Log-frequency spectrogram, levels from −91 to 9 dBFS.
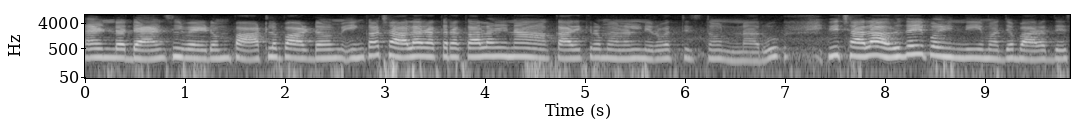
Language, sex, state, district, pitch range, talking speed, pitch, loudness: Telugu, female, Andhra Pradesh, Anantapur, 230-270 Hz, 110 wpm, 245 Hz, -17 LUFS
